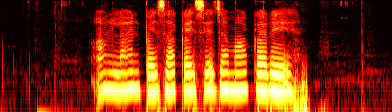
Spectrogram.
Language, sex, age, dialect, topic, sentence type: Magahi, male, 25-30, Central/Standard, banking, question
